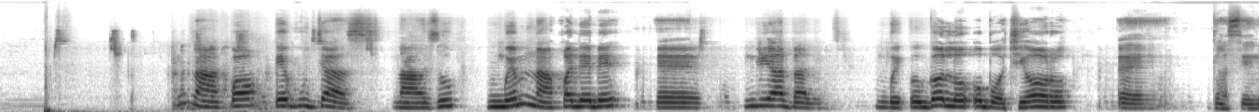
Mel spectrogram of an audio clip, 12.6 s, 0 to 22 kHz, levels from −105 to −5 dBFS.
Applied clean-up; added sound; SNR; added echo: neural mask model DeepFilterNet 3.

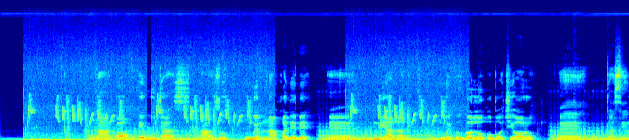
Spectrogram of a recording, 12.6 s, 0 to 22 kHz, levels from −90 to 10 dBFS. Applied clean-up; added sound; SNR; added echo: none; Bowed string instrument + Bird; 2 dB; none.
